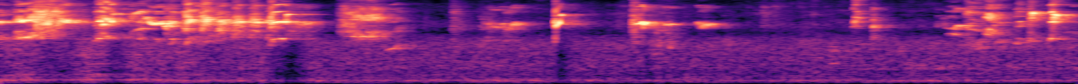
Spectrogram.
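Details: Pet lovebirds during their daily routine, chirping: shrill, squeaky chatter and sharp squawks in irregular bursts, with a low mechanical hum underneath.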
